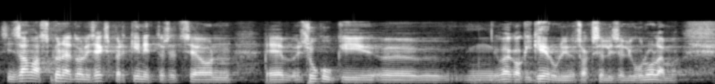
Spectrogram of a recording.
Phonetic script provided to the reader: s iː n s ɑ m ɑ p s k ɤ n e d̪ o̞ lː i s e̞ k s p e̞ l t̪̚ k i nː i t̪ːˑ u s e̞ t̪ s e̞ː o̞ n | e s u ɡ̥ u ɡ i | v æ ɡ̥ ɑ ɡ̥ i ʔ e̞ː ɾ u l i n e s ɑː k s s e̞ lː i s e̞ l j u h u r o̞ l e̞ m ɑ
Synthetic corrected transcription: s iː n s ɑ m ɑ s k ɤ n e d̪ o̞ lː i s e̞ k s p e̞ r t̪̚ k i nː i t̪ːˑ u s e̞ t̪ s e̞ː o̞ n | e s u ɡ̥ u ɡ i | v æ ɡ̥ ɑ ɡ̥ i k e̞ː ɾ u l i n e s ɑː k s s e̞ lː i s e̞ l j u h u l o̞ l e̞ m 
